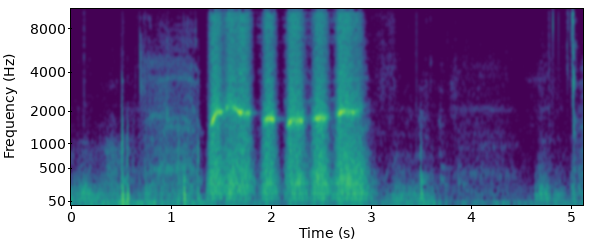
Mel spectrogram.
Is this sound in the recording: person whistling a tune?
yes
